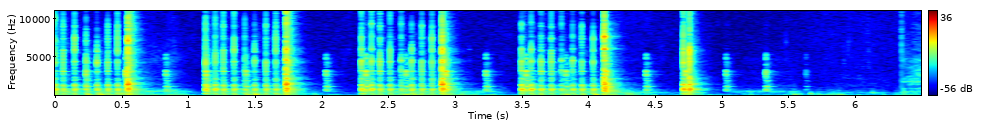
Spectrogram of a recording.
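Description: Drumsticks on a rubber practice pad playing nine-stroke rolls at 100 beats per minute: quick double strokes that run through a beat and end on an accented single stroke, one roll about every 1.2 seconds. The playing stops about five seconds in.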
